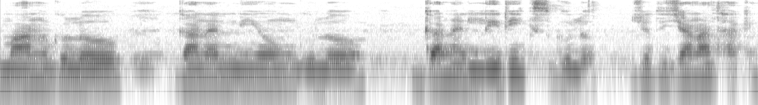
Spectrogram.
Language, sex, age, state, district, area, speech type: Bengali, male, 18-30, West Bengal, Purulia, urban, spontaneous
